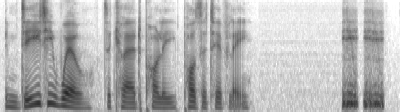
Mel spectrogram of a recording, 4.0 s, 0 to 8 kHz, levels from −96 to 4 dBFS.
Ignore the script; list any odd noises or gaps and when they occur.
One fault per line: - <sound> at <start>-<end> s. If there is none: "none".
- laugh at 3.4-3.9 s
